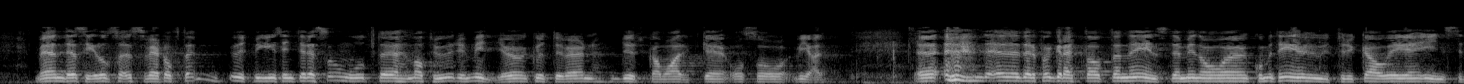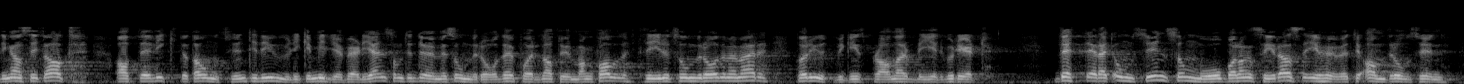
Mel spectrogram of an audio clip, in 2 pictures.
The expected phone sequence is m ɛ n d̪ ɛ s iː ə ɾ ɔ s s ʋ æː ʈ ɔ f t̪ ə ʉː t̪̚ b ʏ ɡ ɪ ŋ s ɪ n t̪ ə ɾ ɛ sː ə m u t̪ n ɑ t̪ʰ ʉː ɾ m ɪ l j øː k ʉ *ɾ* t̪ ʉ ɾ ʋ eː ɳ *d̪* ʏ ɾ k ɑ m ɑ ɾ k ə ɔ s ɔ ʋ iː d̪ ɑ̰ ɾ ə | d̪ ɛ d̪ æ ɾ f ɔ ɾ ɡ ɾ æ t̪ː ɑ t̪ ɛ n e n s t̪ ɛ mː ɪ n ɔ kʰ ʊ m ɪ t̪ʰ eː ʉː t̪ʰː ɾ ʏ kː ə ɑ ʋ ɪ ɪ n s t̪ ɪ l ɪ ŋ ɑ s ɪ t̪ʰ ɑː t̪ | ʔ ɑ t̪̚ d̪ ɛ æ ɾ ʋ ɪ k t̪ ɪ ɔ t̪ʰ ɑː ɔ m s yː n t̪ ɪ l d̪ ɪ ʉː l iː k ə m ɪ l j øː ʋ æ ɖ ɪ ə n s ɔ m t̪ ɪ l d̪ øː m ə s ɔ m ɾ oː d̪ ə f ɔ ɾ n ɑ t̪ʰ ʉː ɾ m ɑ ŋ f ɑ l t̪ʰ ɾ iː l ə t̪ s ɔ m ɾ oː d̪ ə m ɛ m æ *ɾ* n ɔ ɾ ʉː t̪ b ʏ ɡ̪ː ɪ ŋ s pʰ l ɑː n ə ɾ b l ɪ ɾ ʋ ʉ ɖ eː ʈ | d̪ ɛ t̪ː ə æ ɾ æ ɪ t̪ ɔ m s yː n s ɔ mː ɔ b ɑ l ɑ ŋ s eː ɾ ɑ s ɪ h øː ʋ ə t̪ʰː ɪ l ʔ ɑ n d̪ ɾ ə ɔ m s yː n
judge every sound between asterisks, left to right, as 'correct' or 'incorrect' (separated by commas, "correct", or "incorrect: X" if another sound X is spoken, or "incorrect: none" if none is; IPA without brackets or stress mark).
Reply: incorrect: l, correct, correct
